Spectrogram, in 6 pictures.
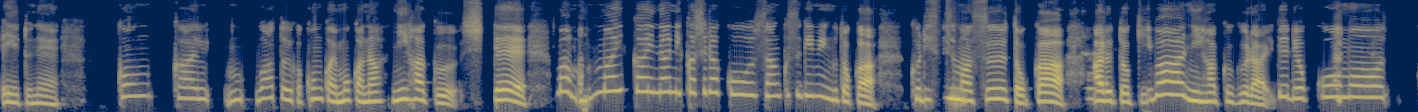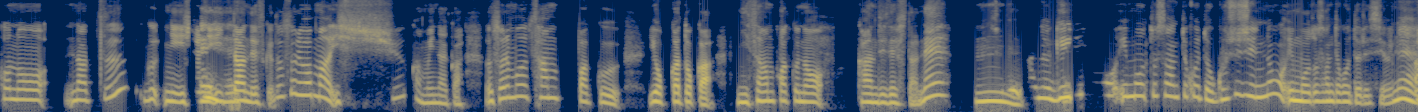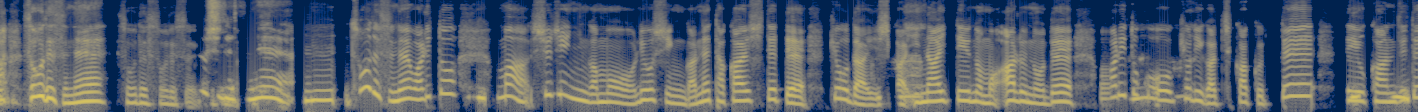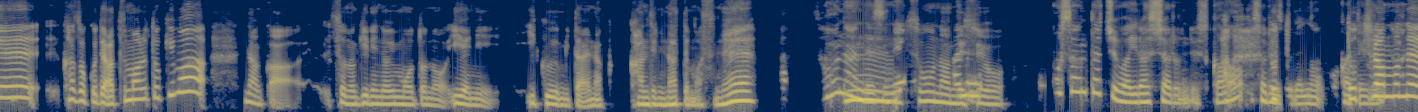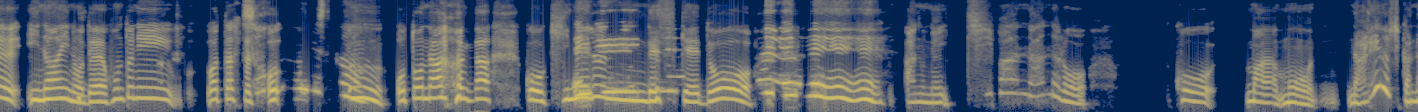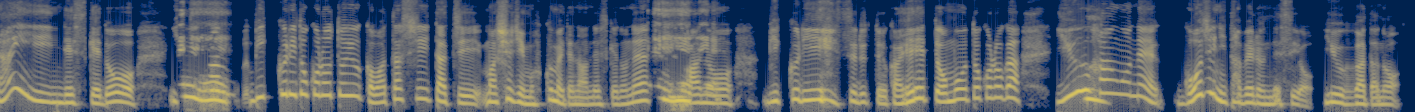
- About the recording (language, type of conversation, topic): Japanese, advice, 旅行や出張で日常のルーティンが崩れるのはなぜですか？
- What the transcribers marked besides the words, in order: in English: "サンクスギビング"; unintelligible speech; unintelligible speech; other background noise; laughing while speaking: "大人が"; laughing while speaking: "びっくりする"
